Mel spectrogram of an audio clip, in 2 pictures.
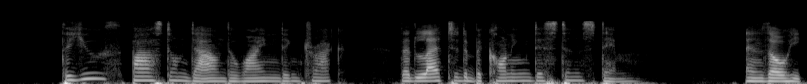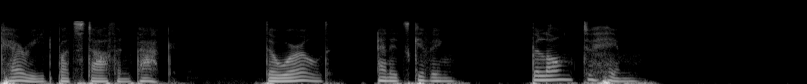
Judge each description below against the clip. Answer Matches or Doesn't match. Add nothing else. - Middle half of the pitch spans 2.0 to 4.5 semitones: Matches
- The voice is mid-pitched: Matches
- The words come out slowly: Matches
